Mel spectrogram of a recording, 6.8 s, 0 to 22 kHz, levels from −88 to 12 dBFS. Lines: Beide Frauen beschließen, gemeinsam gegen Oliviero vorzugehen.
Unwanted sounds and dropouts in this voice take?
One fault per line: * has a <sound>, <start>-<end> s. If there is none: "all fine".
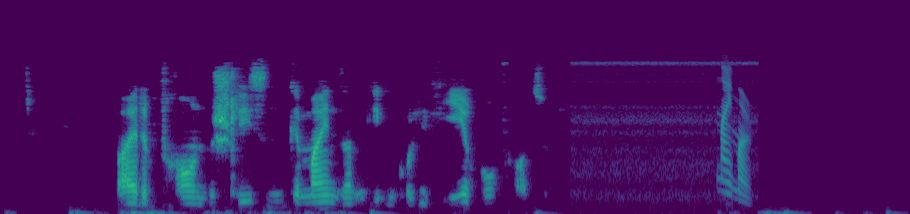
* has a chirp, 5.4-5.6 s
